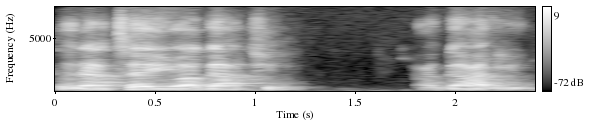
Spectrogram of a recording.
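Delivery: soft, hushed stage whisper. Retelling what the man said to the crying girl: imitating someone half-whispering. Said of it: "And he's whispering".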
